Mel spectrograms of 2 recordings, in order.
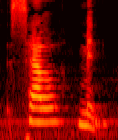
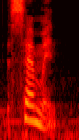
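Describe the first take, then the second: First: The word is pronounced in a Singaporean English way. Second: The word is pronounced in a standard English way.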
